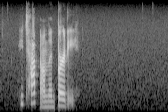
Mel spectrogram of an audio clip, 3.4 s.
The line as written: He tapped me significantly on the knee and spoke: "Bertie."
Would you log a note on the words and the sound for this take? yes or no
yes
